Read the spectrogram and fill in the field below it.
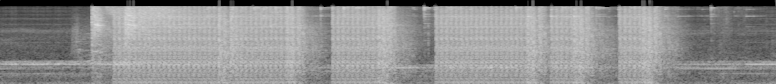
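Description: A submachine gun fires loud rapid bursts.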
